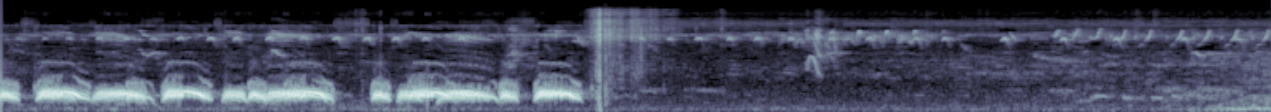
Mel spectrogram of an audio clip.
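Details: Spotted dove during bird trapping with a decoy, Ninh Thuận, Vietnam: four seconds of rapid mellow cooing, then a sharp knock, followed by quieter high chirping of other birds.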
